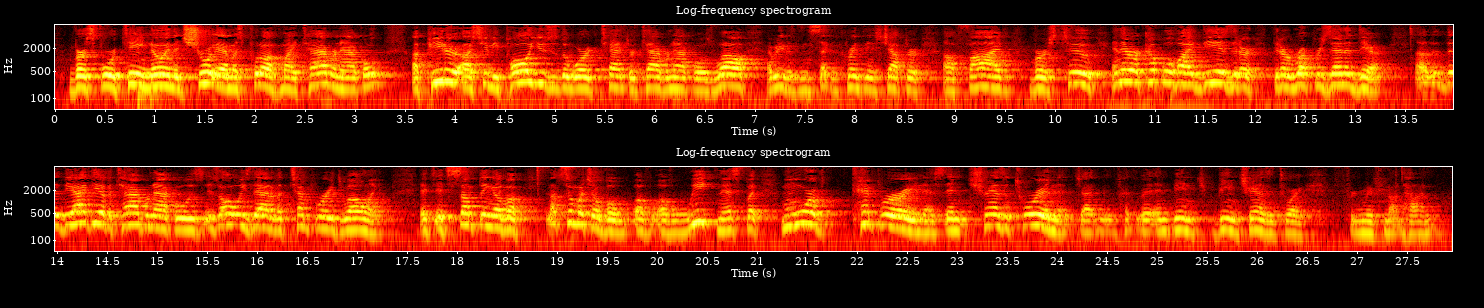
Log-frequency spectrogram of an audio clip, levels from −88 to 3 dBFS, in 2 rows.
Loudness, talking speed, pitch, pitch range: -20 LUFS, 200 wpm, 195 Hz, 175-230 Hz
